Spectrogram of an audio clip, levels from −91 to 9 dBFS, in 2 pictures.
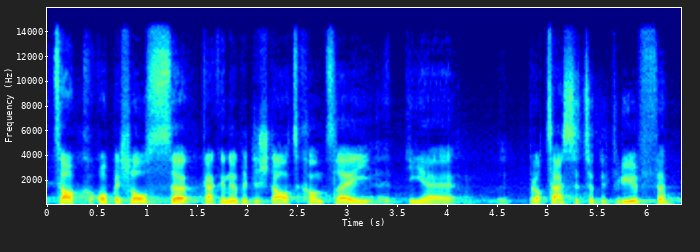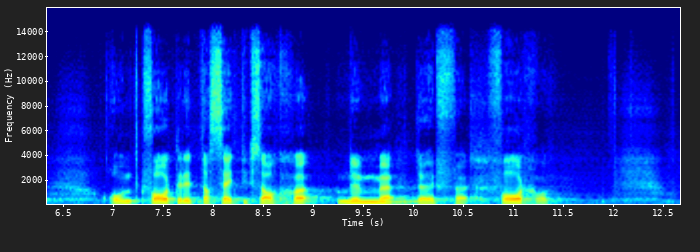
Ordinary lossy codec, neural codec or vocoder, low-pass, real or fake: none; autoencoder, 48 kHz, 32 numbers a frame, DAC-VAE, trained on Japanese speech; 14.4 kHz; fake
